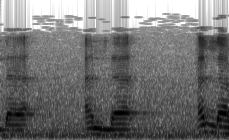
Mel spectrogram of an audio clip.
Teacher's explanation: نون ساكن وجاءت بعده اللام فهو إدغام بلا غنة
